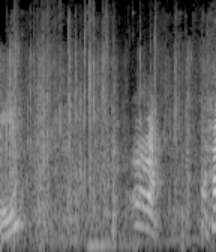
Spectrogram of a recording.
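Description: Plastic poly mailer bag crinkling as it is opened and handled, with a short vocal sound about halfway through.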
